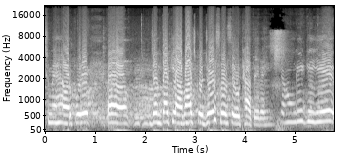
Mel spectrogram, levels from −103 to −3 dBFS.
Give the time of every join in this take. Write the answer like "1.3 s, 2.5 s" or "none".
4.9 s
